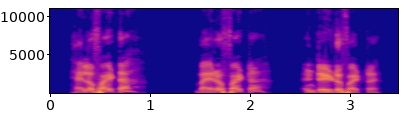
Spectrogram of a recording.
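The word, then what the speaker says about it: Pteridophyta: Division 3 टेरिडोफाइटा, इसमें पे silent रहता है इसलिए इसको बोलते हैं टेरिडोफाइटा।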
